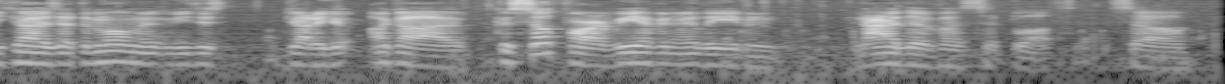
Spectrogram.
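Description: The man speaks at a very fast pace. Noticeable background noise runs under his voice. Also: medium pitch for a man, fairly even intonation. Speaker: gaming youtuber. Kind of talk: casual gameplay commentary.

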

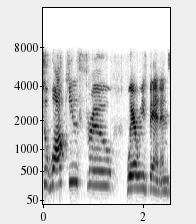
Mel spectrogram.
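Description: Her pitch varying in an ordinary way, a woman speaks at a moderate pace. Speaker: meeting host. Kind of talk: meeting introduction. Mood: warm, welcoming. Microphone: webcam.

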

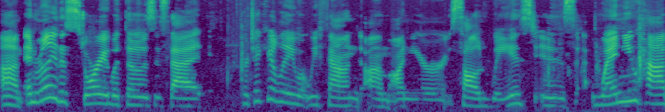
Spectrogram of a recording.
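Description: A woman speaks with lively intonation. Her tone is bright and sharp. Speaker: financial consultant. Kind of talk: presentation to city council. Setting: council meeting. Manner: fast.

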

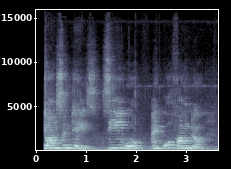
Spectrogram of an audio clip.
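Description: A woman talks at a very slow pace with a high pitch and fairly even intonation. Light background noise and audible room echo are present. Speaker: assistant professor giving welcome. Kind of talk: formal welcome address. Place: hall.

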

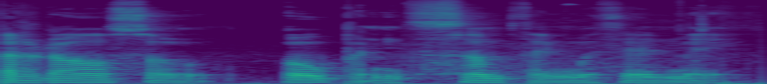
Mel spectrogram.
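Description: The voice has vocal fry. Light background noise can be heard. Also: man. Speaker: horror author. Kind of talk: horror story reading; self-recorded author reading with casual intro. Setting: home recording. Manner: casual, self-deprecating, humorous intro. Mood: dark, measured narration. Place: home room. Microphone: webcam.

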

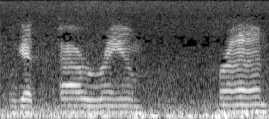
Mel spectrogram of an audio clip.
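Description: A man speaks over loud background noise. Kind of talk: casual walkthrough commentary. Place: workshop. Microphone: phone near.

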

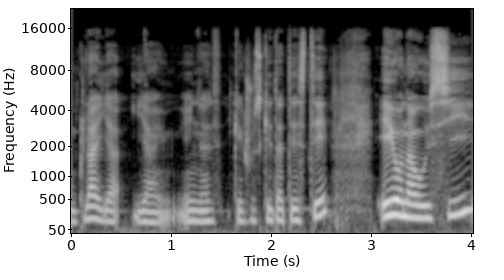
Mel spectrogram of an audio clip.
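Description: A woman with a medium-pitched, dark, mellow voice speaks at a fairly slow pace with lively intonation, captured in a very clean recording with a silent background and a dry, close sound with no echo. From Corsica. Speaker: university lecturer in anthropology. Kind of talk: interview. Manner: halting.

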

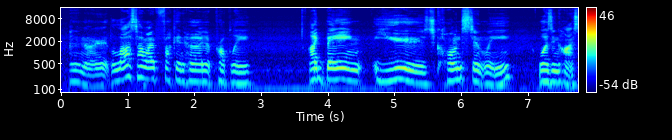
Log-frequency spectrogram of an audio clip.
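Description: In an Australian accent, a man with a high pitch speaks at a fairly slow pace in an animated tone, with ordinary pitch variation. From Sydney, Australia. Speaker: YouTuber reacting to music video. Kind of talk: casual reaction video commentary. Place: home room. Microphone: earbuds.

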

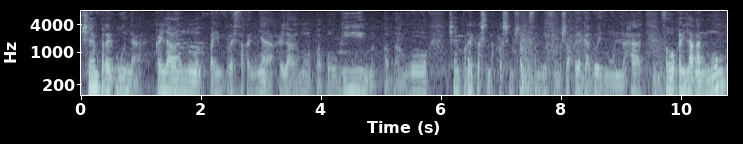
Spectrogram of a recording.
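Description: Noticeable background noise sits behind a man talking. He keeps a moderate pace and fairly even intonation. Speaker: vlogger. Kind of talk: casual vlog chat with tips. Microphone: phone near.

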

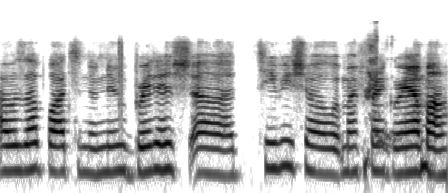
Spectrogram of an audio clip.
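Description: Her pace is fairly slow. The woman's pitch shows little movement. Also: medium pitch for a woman, fairly bright tone.

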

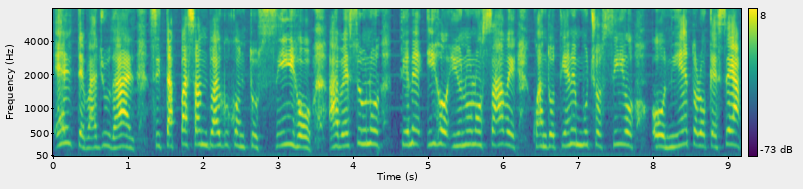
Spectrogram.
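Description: A woman speaks at a moderate pace with few pauses, her pitch fairly high. Her tone is fairly bright and her intonation fairly even.

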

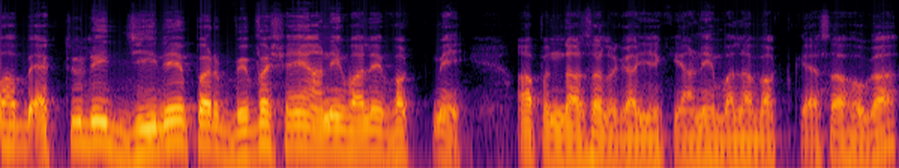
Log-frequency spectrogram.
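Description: Very slowly, a man speaks in a dark, mellow tone. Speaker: commentator. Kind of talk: commentary talk to viewers. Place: home room. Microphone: lapel.

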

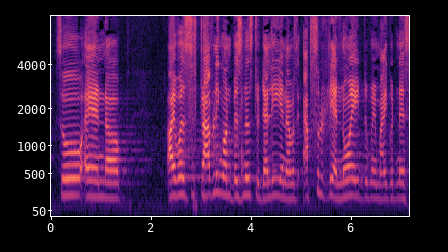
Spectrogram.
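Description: A man is talking. His pace is moderate. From India, Calcutta; India. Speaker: audience member. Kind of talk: anecdote. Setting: hall with audience. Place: hall.

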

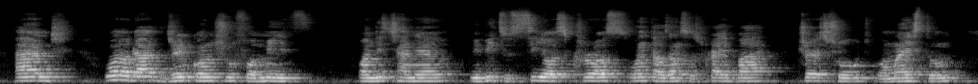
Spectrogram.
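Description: A man talks at a very slow pace in a fairly high pitch. His intonation is monotone and flat, with audible room echo. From Nigeria. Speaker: YouTube vlogger. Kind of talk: vlog to camera. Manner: halting. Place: home room.

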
